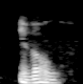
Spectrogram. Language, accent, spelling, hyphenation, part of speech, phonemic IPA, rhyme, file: English, Southern England, evolve, e‧volve, verb, /ɪˈvɒlv/, -ɒlv, LL-Q1860 (eng)-evolve.wav
- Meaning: 1. To move (something) in regular procession through a system 2. To change or transform (something) 3. To cause (something) to come into being or develop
